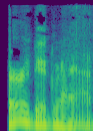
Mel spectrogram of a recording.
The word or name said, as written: ergographic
